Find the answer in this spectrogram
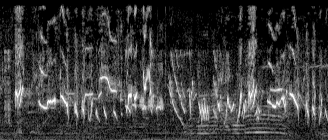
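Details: Kacer, the oriental magpie-robin, delivers a masteran song of rapid, varied whistled phrases. Sweet slurred notes alternate with short sharp chips in a continuous, busy stream.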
